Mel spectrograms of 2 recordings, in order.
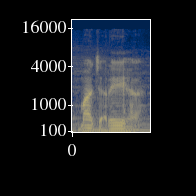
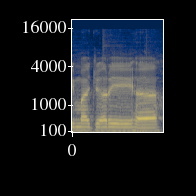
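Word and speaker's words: مَجْرٜىٰهَا: Pada pertengahan ayat tersebut terdapat lafal majroha yang dibaca imalah menjadi majreha. Wa qala irkabu fiha bismillahi majreha wa mursaha inna rabbi laghafurur rahim.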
